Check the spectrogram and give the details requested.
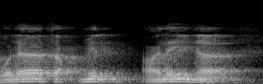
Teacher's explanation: عین وسط حلق سے نکالیں گے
